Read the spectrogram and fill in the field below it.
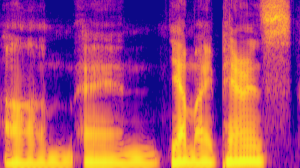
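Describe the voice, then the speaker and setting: A man's voice: on the low side, steady tone, extremely slow, clean tone, no room sound, clean studio sound. A modest, slightly hesitant man from South Korea, a dentist guest chatting in an interview. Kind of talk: casual interview chat.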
